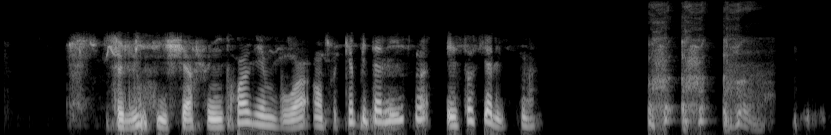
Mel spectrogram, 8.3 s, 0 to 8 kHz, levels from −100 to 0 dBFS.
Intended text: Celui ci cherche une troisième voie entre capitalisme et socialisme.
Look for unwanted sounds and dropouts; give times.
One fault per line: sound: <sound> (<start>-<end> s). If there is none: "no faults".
sound: cough (6.5-7.8 s)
